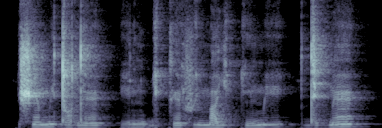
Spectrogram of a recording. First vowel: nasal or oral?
nasal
